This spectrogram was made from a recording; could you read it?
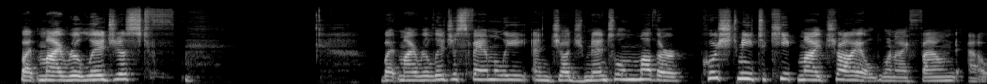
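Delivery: ordinary delivery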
